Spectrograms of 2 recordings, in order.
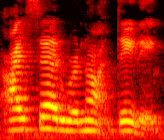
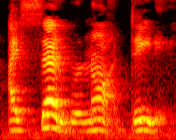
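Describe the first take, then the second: First: It is read in a plain tone. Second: It is said slowly in a loud, demanding tone.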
